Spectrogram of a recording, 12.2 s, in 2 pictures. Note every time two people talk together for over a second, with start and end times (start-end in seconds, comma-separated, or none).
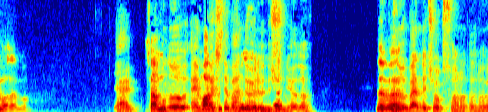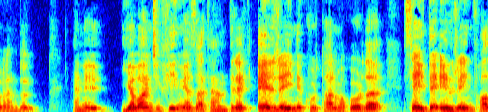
1.8-3.6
